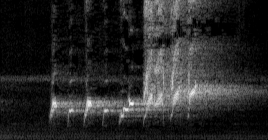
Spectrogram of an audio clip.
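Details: Red-whiskered bulbul, song played to draw wild birds or rouse caged ones: four quick clear whistled notes leading into a fast, bubbling warbled flourish that trails away.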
